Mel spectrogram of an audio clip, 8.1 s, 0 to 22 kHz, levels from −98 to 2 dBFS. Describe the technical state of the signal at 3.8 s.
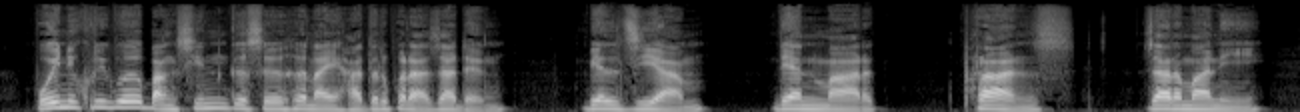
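At 3.8 s the speech carries generation loss, present across the whole clip: swirly, hollow and smeared, with blurred attacks. A spectrogram shows accumulated holes and noisy smear. The likely cause is around five passes of MP3 encoding at a rate that fits 128 kbit/s.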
